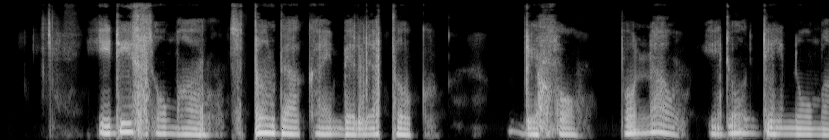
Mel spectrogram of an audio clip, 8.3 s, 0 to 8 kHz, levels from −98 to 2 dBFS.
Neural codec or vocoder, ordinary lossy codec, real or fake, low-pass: codec, 16 kHz, 4 kbps, X-Codec, WavLM features, trained on Multilingual LibriSpeech; none; fake; 7.2 kHz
